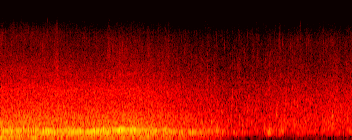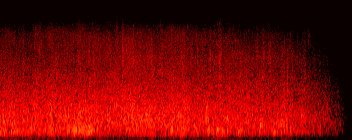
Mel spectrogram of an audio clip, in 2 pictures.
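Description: Steady rushing ambient noise with a low hum under it; the hum drops away about four seconds in, leaving a quieter hiss that fades out near the end.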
